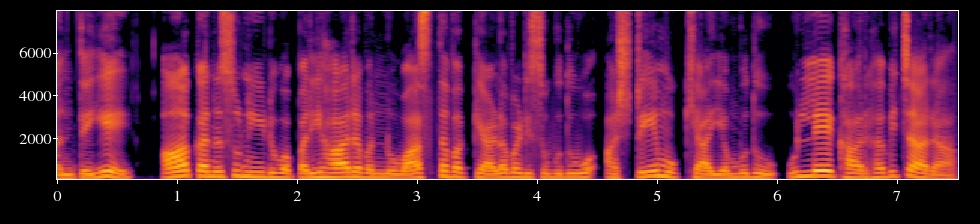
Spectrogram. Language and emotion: Kannada, neutral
